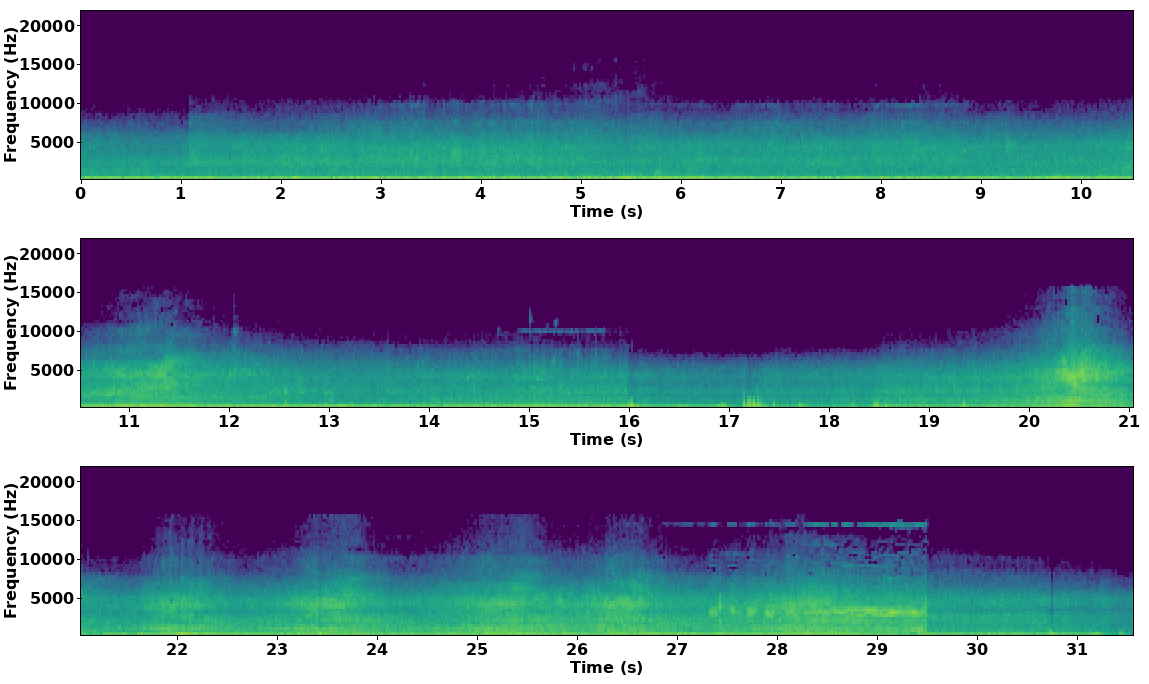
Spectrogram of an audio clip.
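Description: Car driving: a steady engine and road rumble heard from inside the cabin. About halfway through, the sound changes to lighter tyre and road noise that swells in a run of short whooshes about a second and a half apart.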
